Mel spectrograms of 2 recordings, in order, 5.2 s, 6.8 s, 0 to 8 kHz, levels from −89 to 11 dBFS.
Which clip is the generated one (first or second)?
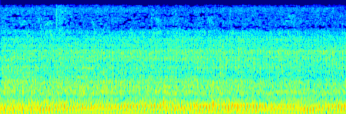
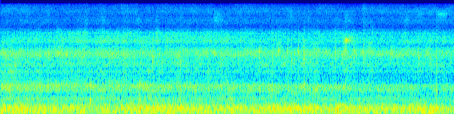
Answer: second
